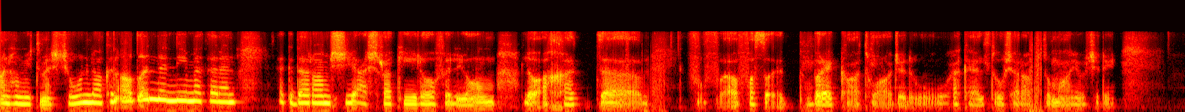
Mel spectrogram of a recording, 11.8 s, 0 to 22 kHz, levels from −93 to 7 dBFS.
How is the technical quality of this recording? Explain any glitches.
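The recording has two faults: a band-limited, grainy speech sound throughout and two brief bursts of crackle.

From start to finish, the speech sounds breathy and grainy with nothing above 7.7 kHz. The likely cause is heavy Bluetooth LC3 compression, which fits a low bitrate near 24 kbps: the treble is discarded and replaced with noise.

From 6.25 to 6.64 s, and again from 10.29 to 10.41 s, irregular scratchy crackle cuts in. This is loose connector crackle, where a faulty contact rapidly breaks and remakes the signal path.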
